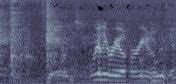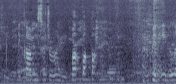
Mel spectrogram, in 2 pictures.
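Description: A woman talks and laughs close to a phone microphone.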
